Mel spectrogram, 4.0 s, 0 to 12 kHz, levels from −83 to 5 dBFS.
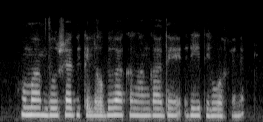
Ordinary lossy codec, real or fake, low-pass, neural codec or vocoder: Opus, 16 kbps; real; 7.2 kHz; none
